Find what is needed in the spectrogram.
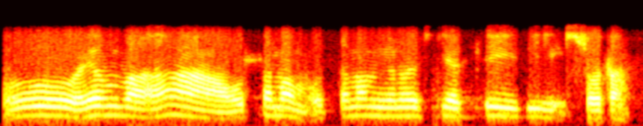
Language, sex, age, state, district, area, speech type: Sanskrit, male, 30-45, Kerala, Ernakulam, rural, conversation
